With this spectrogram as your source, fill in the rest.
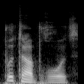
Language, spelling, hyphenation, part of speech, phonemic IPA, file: German, Butterbrot, But‧ter‧brot, noun, /ˈbʊtɐˌbʁoːt/, De-Butterbrot.ogg
- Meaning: 1. A slice of bread topped with butter and often other toppings; an open sandwich 2. A sandwich (brought along to eat at school, at work, on a trip, etc.)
